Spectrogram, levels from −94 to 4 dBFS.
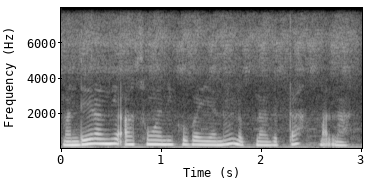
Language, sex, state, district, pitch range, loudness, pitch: Garo, female, Meghalaya, South Garo Hills, 200-245 Hz, -14 LUFS, 225 Hz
